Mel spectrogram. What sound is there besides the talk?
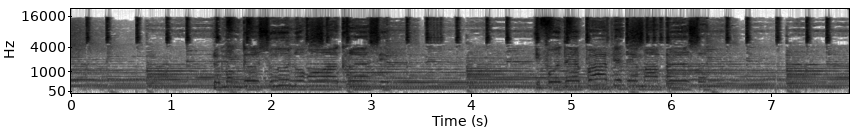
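french rap song playing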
